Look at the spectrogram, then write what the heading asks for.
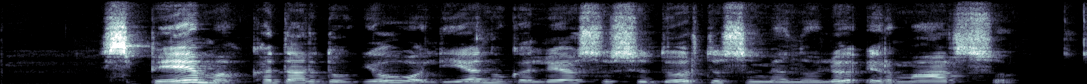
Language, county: Lithuanian, Vilnius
